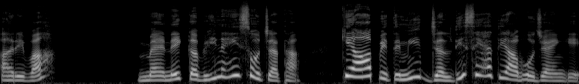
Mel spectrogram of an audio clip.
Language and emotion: Urdu, surprised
